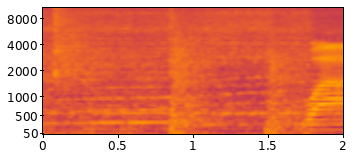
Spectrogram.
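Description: The spinning drum weapons of 3 lb combat robots whine steadily, and two sharp impacts land within the first second as a drum hits the opposing robot.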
